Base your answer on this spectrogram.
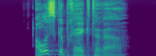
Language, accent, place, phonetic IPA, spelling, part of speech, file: German, Germany, Berlin, [ˈaʊ̯sɡəˌpʁɛːktəʁɐ], ausgeprägterer, adjective, De-ausgeprägterer.ogg
- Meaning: inflection of ausgeprägt: 1. strong/mixed nominative masculine singular comparative degree 2. strong genitive/dative feminine singular comparative degree 3. strong genitive plural comparative degree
